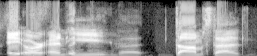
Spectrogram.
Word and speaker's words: Darmstadt: Darmstadt, Damstadt. No, it's arm dumb step. I mean, The strongest men around. Yeah, even in German it's Darmstadt, so like it's like saying Darmstadt.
